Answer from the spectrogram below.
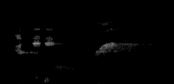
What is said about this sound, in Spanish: Perdón si se escucha mi loro, güey. No, no importa. Espero que se calle o no se escucha. No, sí se escucha un poco. Puta, ahorita lo voy a callar.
